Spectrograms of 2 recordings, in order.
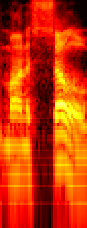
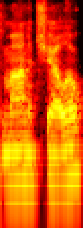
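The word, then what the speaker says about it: Monticello: two argal number nine monacello Grazy so people that are outside of Wisconsin always seem to pronounce monacello as monachello because that's what the monument is called and I think that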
